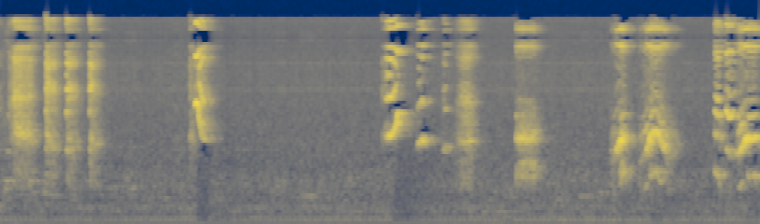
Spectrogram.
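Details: Pet cockatiel, a young male not yet a year old that is developing talking skills, caged among other cockatiels during driveway work; mixed harsh squawks and warbled notes in irregular bursts over low background hum.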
